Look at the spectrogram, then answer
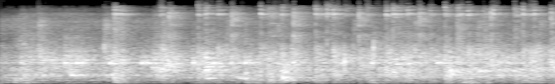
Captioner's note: ball ping pong hitting continues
